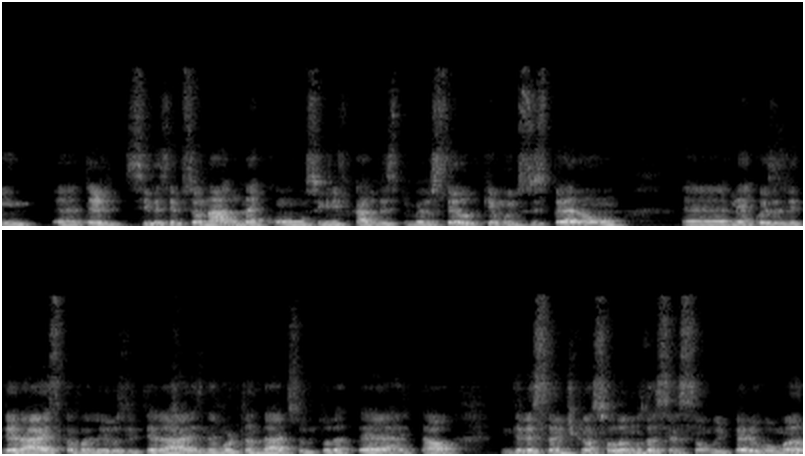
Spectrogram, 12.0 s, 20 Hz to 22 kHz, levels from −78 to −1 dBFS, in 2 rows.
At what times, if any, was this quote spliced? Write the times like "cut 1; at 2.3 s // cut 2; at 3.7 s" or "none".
cut 1; at 5.5 s // cut 2; at 9.7 s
